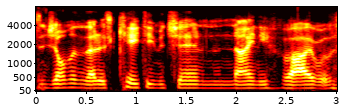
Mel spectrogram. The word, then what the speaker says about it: McMahan: Ladies and gentlemen, that is Katie McMahan in the 95 with a second place finish here tonight over Say m a c h a n, McMahan. McMahan.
